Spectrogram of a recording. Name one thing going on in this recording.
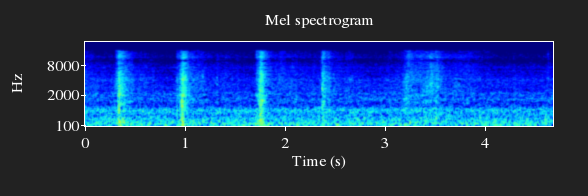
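Leafy plants rustle and swish as a person moves through them.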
